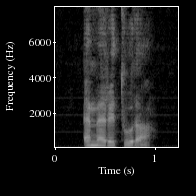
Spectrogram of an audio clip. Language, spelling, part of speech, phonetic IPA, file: Polish, emerytura, noun, [ˌɛ̃mɛrɨˈtura], Pl-emerytura.ogg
